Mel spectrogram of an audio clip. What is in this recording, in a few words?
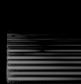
Yamaha Disk, piano sound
